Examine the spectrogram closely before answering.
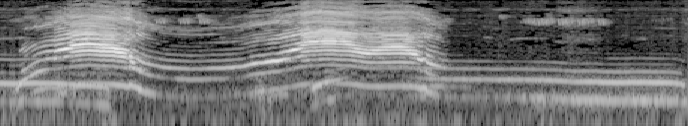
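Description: Two cats caterwauling at each other in an aggressive standoff: a low, steady yowl is held throughout, while two loud wails rise and fall over it, about a second in and again about three seconds in.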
